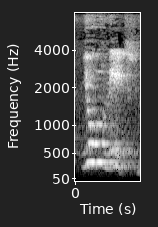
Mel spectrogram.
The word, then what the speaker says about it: unit: Unit, the same pronunciation, unit, u pronunciation a.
